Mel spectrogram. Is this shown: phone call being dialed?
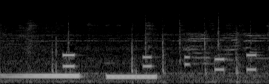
yes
